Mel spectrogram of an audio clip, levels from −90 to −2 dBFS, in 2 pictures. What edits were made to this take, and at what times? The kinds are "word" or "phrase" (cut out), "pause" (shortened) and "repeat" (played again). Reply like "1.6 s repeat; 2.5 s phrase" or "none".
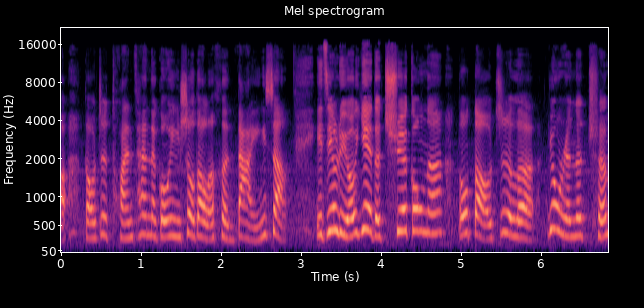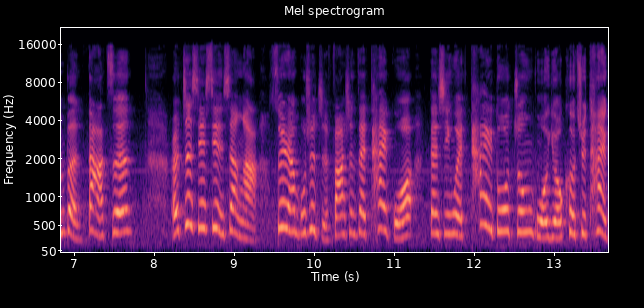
6.0 s pause; 9.4 s pause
